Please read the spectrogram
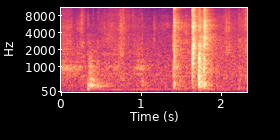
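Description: A quick cluster of sharp metallic clanks and clinks about one and a half seconds in, from wrench and socket work on a car's front suspension, over faint shop room tone.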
